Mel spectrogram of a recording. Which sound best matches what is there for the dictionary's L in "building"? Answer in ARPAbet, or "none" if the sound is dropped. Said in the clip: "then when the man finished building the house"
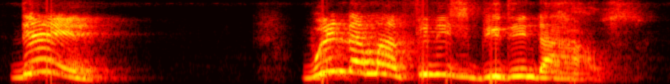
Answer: none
